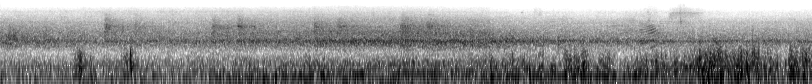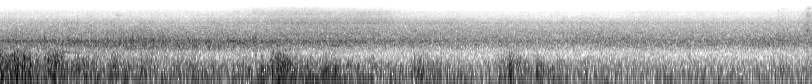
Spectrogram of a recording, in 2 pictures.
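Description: Street ambience with passing car traffic, a continuous noisy rumble that swells in the middle and fades slowly toward the end.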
